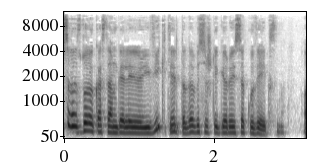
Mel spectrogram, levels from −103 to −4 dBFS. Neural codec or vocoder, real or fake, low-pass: codec, 24 kHz, 0.9 kbps, WavTokenizer, medium speech release version 2; fake; 10.8 kHz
